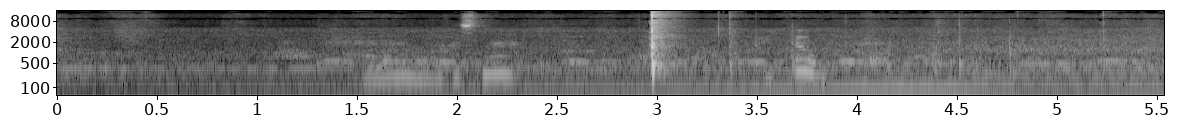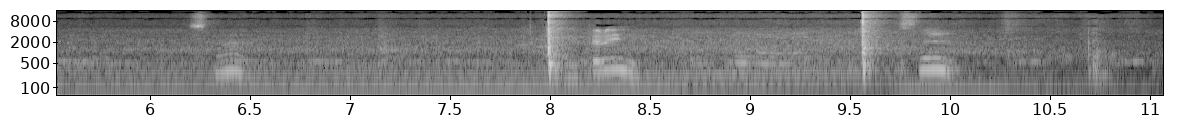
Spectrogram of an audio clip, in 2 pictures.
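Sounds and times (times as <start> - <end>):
electric fan motor hum: 0.0 - 11.0
voices talking: 1.2 - 11.0.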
